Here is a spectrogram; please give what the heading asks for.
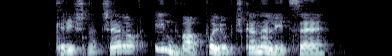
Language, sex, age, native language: Slovenian, male, 18-29, Croatian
